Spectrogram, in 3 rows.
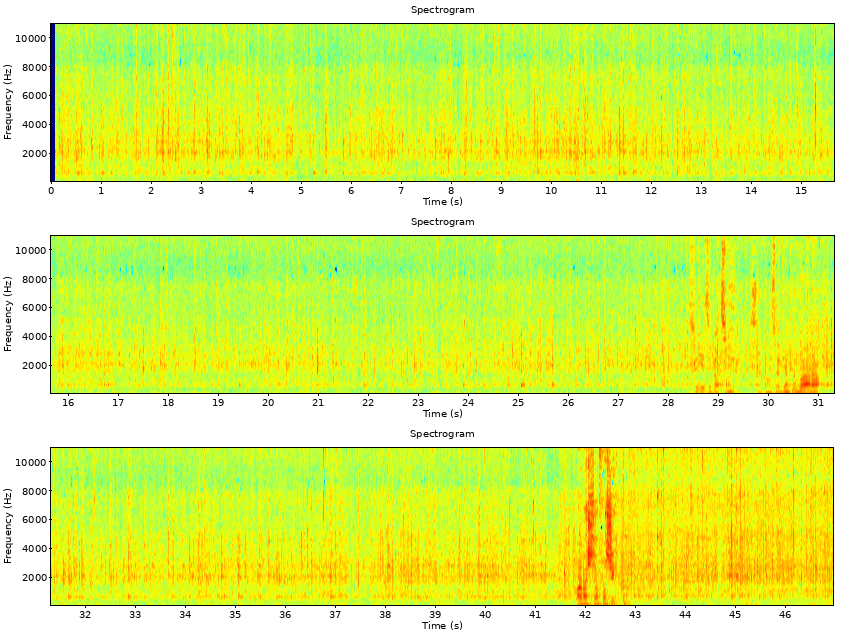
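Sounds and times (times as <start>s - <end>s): rain pattering on window: 0.1s - 46.9s.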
